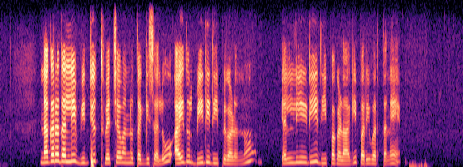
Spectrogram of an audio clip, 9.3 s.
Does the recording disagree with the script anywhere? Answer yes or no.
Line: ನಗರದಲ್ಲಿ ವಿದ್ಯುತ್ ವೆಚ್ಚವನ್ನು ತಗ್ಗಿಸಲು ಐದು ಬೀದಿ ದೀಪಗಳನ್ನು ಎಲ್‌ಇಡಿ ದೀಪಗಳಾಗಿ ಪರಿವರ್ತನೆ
no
